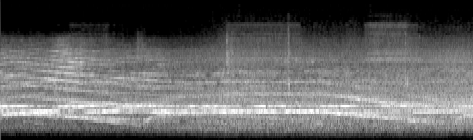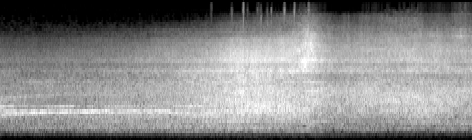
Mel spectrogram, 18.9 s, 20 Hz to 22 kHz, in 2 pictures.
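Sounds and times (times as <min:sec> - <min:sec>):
emergency vehicle siren: 0:00.0 - 0:18.9
vehicle passing with road noise: 0:10.7 - 0:18.9.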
